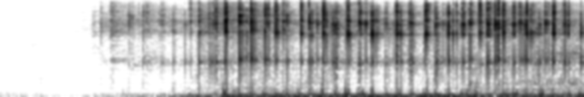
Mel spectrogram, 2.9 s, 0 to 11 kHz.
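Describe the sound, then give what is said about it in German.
Dice rattle steadily in a cupped hand while being filmed, before a D20 dexterity check roll in a tabletop role-playing game, a dense, bright clatter of rapid clicks that starts softly and quickly grows louder, continuing without pause and with no voices. “Ja, ich schüttel die Würfel in der Hand und ich filme währenddessen.”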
